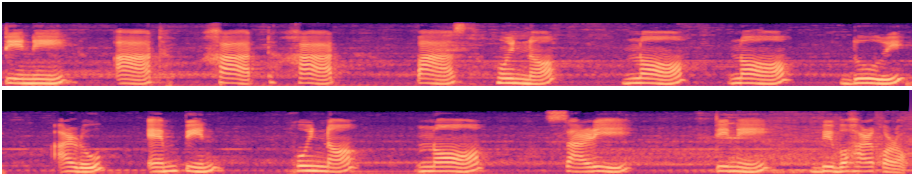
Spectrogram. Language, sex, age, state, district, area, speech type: Assamese, female, 30-45, Assam, Dhemaji, rural, read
